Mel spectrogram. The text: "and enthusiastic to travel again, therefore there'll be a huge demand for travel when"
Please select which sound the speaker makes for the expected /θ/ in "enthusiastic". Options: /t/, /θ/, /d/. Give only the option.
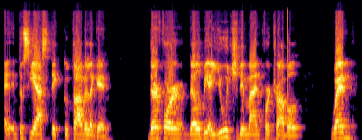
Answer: /t/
